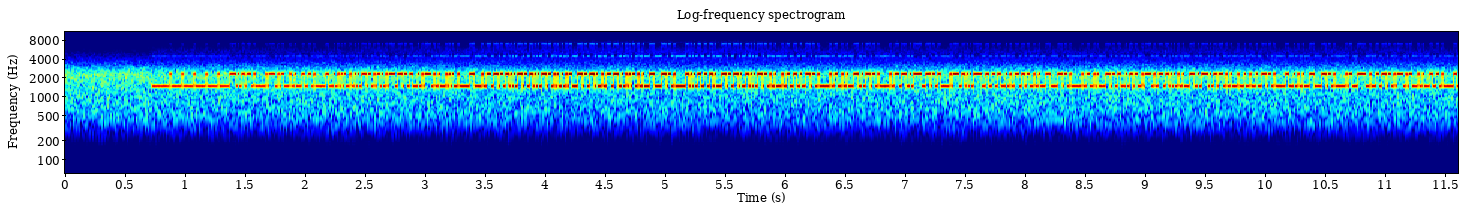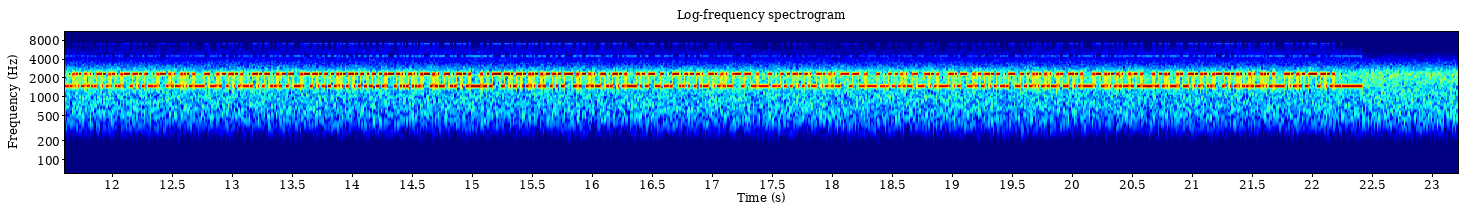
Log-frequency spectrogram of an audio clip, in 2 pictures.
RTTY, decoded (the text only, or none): EB8CYJ DE CE6MA R R FB HANS. RIG HR 20 W, ANT VERTICAL. WX CLEAR, 11 C. BTU EB8CYJ DE CE6MA K NAME IS PIERRE, QTH SALTA, LOC GH59CI GH59CI. HOW COPY? ZS2UXB DE F6HWT K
